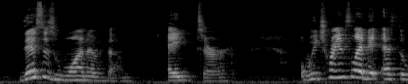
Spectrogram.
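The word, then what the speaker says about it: עֵזֶר: And the word is ATE-ZUR is how you actually pronounce it, ATE-ZUR. And it's spelled Ezer.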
